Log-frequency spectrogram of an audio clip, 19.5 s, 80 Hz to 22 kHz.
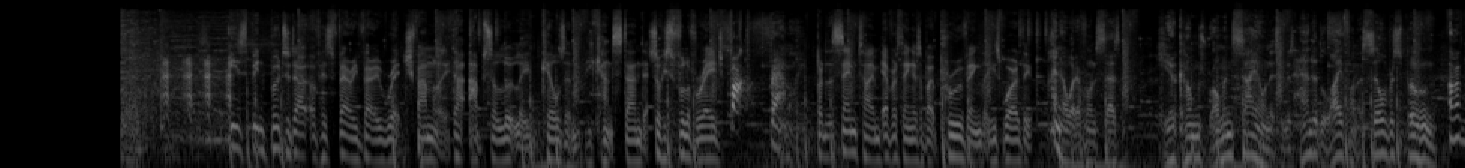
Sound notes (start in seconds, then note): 2.1 laughing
